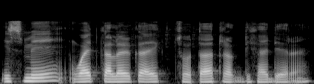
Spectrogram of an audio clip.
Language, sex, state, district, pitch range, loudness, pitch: Hindi, male, Arunachal Pradesh, Longding, 120-135 Hz, -18 LUFS, 130 Hz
